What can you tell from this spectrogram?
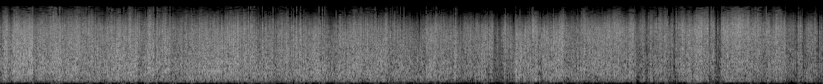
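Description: Strong storm wind buffeting the microphone: a loud, steady, crackling rush that starts abruptly.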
